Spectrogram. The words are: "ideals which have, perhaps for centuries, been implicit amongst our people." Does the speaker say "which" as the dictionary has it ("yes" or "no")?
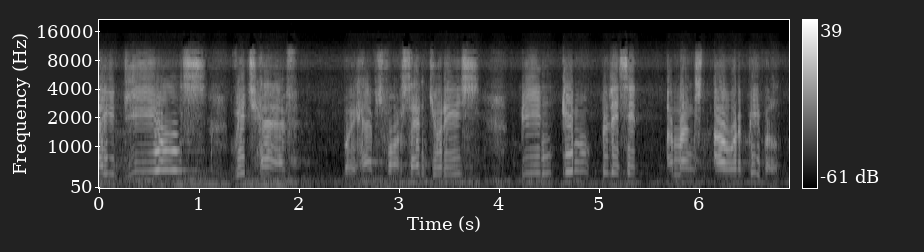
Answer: yes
